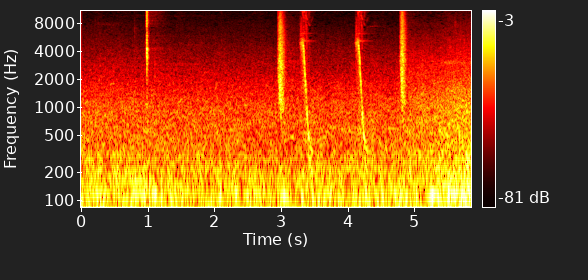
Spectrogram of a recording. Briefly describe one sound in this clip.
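Short sharp menu clicks sound a few times.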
